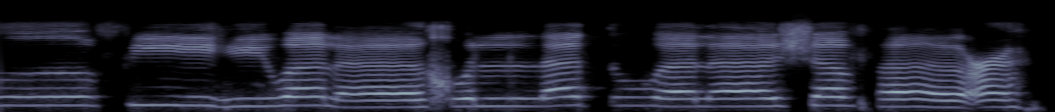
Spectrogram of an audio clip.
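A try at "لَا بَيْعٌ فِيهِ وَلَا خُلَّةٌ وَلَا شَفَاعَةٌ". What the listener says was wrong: Ini tasydidnya ketinggalan tadi. Wala khullatu lagi.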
